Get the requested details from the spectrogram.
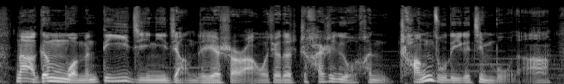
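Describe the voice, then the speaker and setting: A man with a fairly low voice talks fairly quickly with hardly any pauses and lively intonation. Noticeable background noise runs underneath. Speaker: podcast host of ghost story show. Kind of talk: casual chat.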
